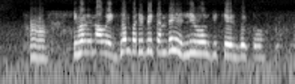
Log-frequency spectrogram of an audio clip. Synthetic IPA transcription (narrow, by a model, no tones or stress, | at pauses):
ɦaː | iːʋaːɡɐnaːʋuekzaːmbɐɾibeːkɐnd̪ɾeelːiɦoːɡike̞ːɭbe̞ːku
